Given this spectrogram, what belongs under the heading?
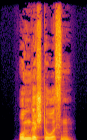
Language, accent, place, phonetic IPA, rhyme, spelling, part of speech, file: German, Germany, Berlin, [ˈʊmɡəˌʃtoːsn̩], -ʊmɡəʃtoːsn̩, umgestoßen, verb, De-umgestoßen.ogg
- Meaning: past participle of umstoßen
